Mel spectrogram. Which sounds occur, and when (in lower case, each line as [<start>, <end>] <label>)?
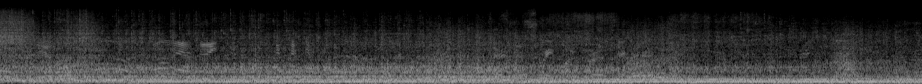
[0.00, 9.22] race car
[0.24, 0.77] man speaking
[1.64, 2.21] man speaking
[4.79, 6.93] man speaking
